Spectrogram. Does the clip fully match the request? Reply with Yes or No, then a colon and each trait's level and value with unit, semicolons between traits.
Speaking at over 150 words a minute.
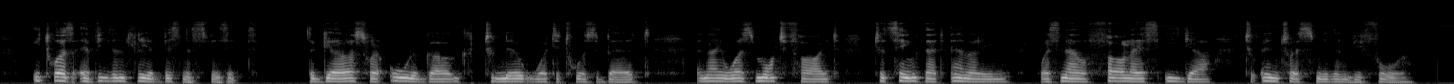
No: average, 145 wpm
